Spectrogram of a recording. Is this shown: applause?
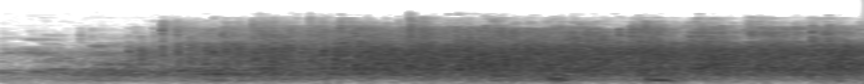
yes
